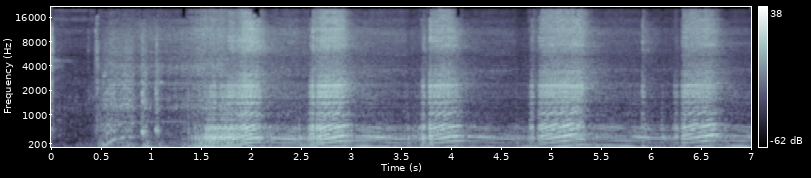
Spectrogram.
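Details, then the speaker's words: 2004 Mazda RX-8 track car with a makeshift intake manifold, just after a mass airflow sensor replacement and a cleared code: repeated throttle blips sag between, and it stalls when throttle is released; rough idle, cause suspected, not confirmed. "Let me see if I'm gonna slowly let go. Yeah, it wants to die. Yeah, it just dies."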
